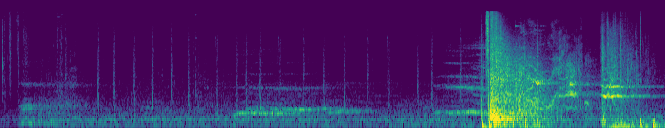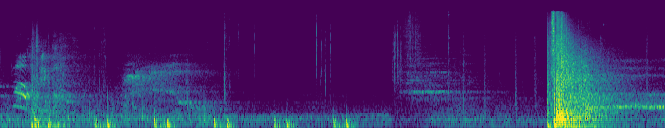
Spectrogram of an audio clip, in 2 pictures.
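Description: A zombie groans and snarls.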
